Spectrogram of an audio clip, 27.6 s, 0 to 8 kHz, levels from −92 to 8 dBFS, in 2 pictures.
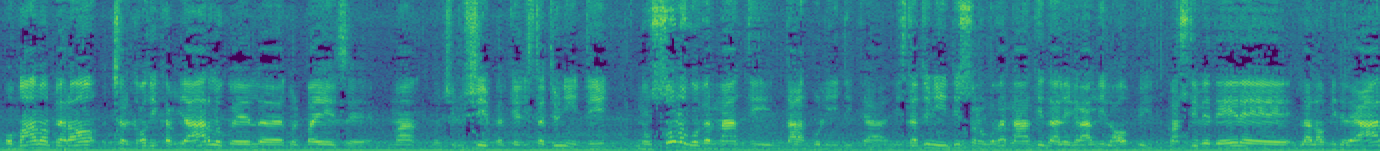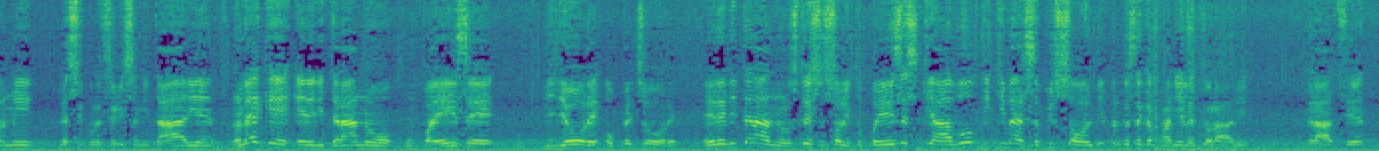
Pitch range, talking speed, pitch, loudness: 120-180 Hz, 135 wpm, 150 Hz, -13 LUFS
